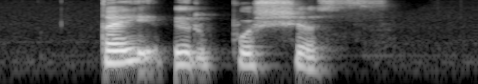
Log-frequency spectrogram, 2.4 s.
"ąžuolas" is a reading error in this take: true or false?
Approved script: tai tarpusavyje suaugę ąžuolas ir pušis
true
